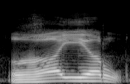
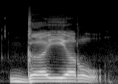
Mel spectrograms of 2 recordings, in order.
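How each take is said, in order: First: The first sound is a smooth, flowing gh. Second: The first sound is a stopped, hard g. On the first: The speaker calls it right. "yang tepat adalah yang D" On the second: The speaker calls it wrong. "suaranya tidak mengalir, jadi kayak huruf G"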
